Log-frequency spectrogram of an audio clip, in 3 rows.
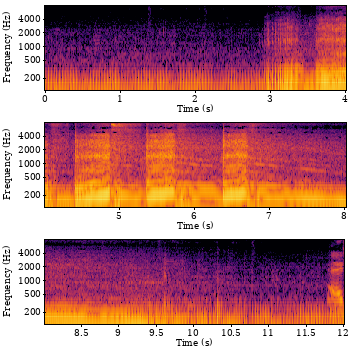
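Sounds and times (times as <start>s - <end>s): exhaust crack: 0.0s - 12.0s
rotary engine revving: 2.8s - 10.8s.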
